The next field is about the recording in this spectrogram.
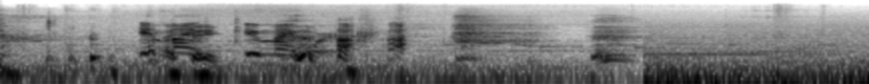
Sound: laughing; store music playing

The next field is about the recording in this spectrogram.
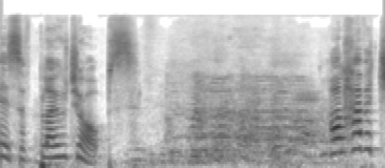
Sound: laughter

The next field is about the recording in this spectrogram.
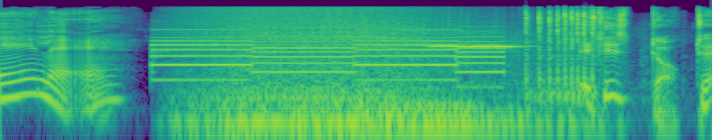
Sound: siren wails

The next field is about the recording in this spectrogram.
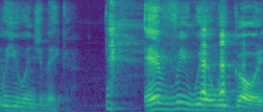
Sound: laughs

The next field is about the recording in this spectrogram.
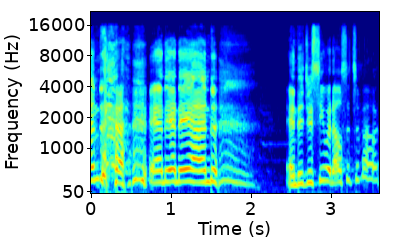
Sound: pastor: Laughter

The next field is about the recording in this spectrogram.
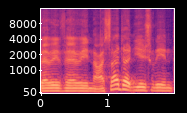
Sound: none

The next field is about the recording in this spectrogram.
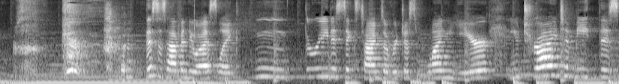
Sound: laughter

